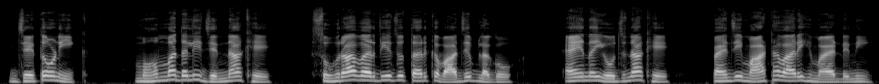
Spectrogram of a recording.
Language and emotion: Sindhi, neutral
